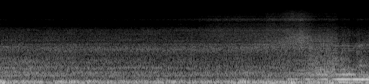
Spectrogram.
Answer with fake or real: fake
